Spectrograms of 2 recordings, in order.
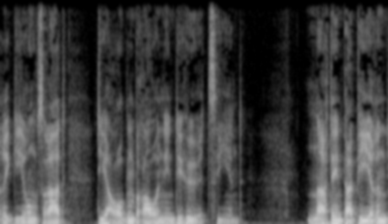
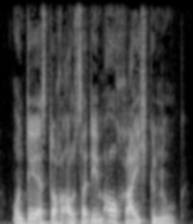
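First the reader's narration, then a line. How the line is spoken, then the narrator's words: Call. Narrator (German): rief Luise, die Frau von Franz Hechner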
